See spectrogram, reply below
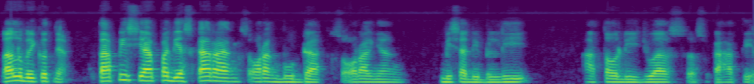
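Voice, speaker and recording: In this Bible study clip, an Indonesian man with a medium-pitched voice teaches a Sabbath school lesson. He reads passages aloud, explains them, and often asks a question only to answer it himself. The recording has its highs cut off.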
